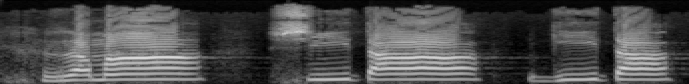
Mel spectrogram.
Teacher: और प्लुत का प्रयोग होता है त्रिमात्रिक, दूर से बुलाने में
